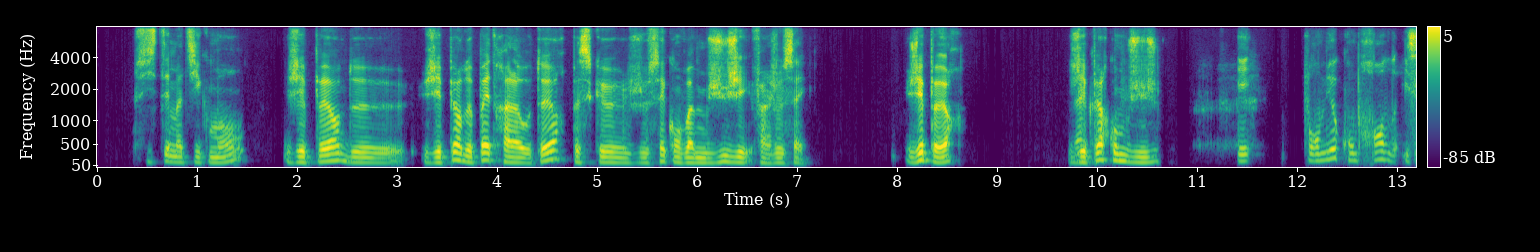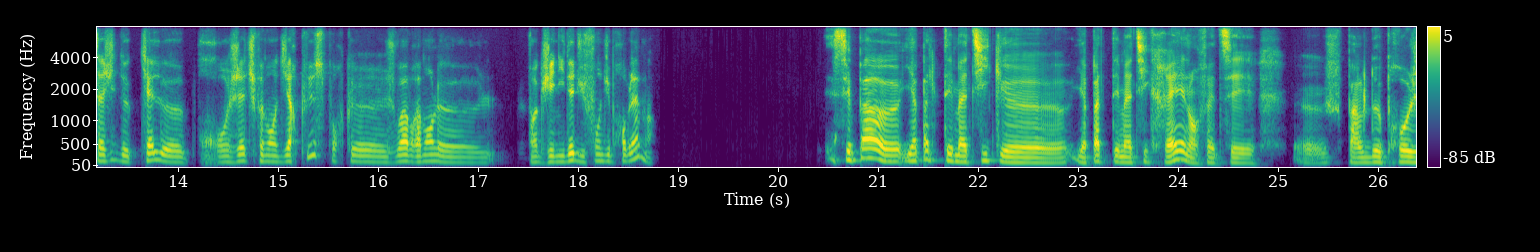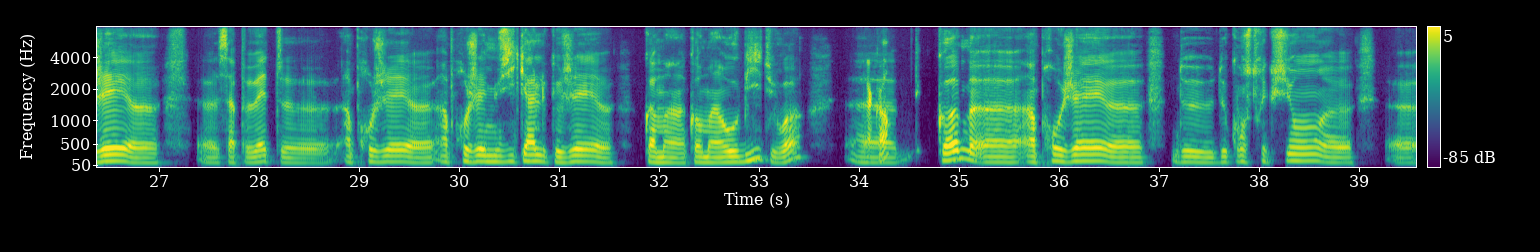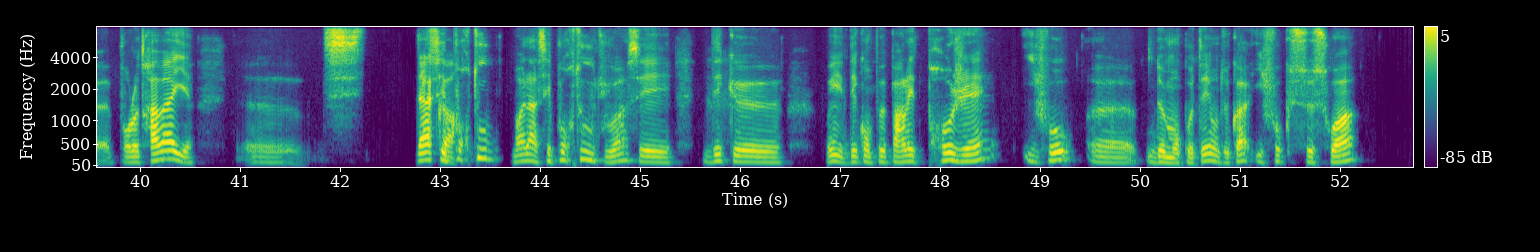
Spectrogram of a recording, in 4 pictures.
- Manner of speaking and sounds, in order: tapping
- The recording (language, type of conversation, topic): French, advice, Comment mon perfectionnisme m’empêche-t-il d’avancer et de livrer mes projets ?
